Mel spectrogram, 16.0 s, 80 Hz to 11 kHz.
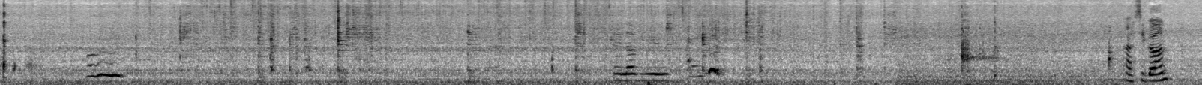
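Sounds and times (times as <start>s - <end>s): potatoes frying in oil: 0.0s - 16.0s.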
